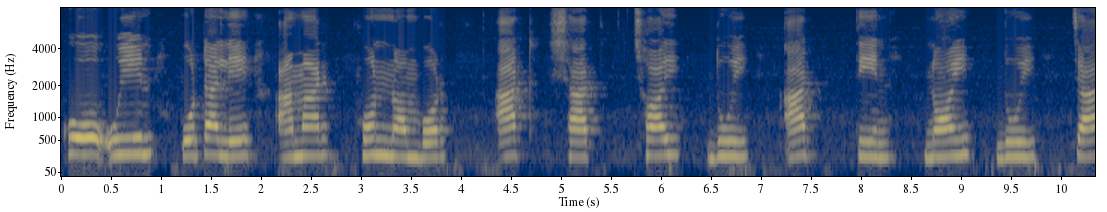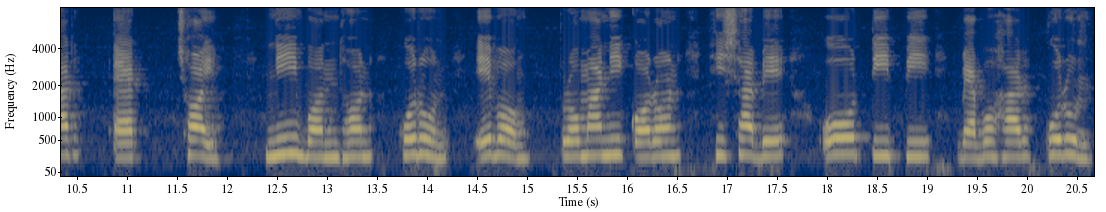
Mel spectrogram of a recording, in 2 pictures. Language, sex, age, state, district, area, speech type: Bengali, female, 45-60, West Bengal, Nadia, rural, read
